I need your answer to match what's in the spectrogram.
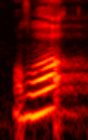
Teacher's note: dibunyikan secara tafkhim karena barisnya Fatah maka bacanya tebal pangkal lidah dinaikkan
